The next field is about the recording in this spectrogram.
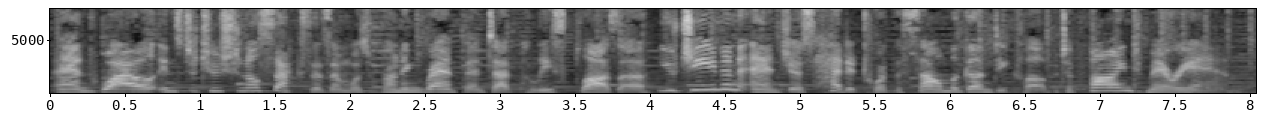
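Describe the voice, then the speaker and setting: A woman's voice: fairly high pitch, very animated, normal speed, few pauses, over music. A woman giving wry, playful scripted narration for a comedic audio drama.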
